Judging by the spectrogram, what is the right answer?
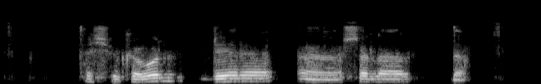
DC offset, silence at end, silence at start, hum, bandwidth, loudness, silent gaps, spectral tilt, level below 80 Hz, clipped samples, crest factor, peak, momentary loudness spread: under 0.1%; 0.75 s; 0.85 s; none; 6.4 kHz; -17 LUFS; 2.83-2.97 s, 4.43-4.49 s; -6 dB/octave; -66 dBFS; under 0.1%; 18 dB; 0 dBFS; 15 LU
